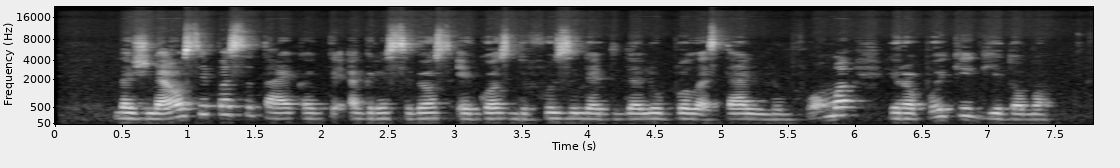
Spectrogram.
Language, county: Lithuanian, Telšiai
